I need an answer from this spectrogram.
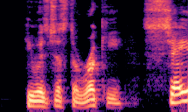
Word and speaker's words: Skjei: Shea is obviously pronounced Skjey. Is that right? Skjei. Yeah. Jei. Sorry.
